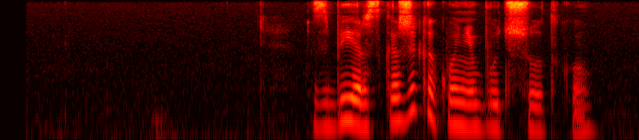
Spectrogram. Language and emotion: Russian, neutral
